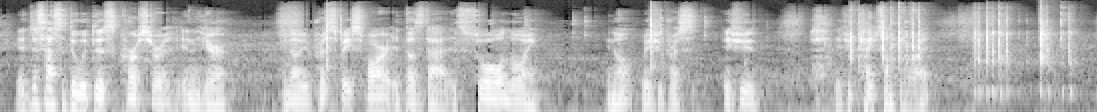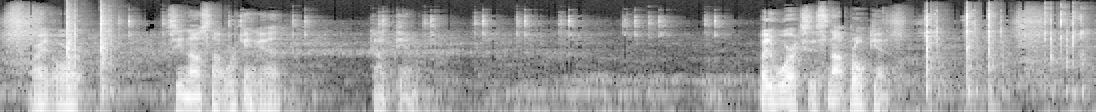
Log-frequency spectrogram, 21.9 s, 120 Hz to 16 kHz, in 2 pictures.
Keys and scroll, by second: 3.1 space, 6.3 space, 8.3 j, 9.6 BackSpace, 11.5 space, 20.0 space, 21.2 BackSpace.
